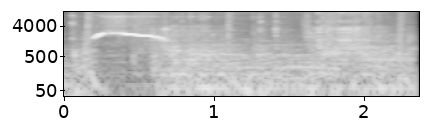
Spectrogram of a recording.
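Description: Cattle being loaded up a chute into a livestock truck: hooves knocking and clattering on the chute and trailer floor. Near the start a short whistle rises and then falls in pitch.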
